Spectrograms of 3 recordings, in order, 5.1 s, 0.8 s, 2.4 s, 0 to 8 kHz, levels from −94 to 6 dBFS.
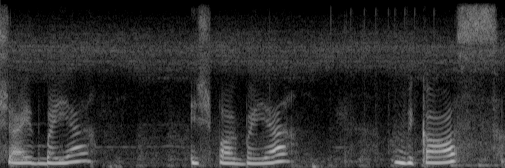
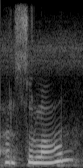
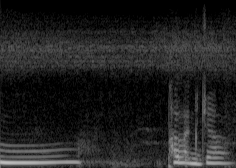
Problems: none marked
